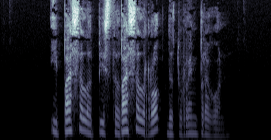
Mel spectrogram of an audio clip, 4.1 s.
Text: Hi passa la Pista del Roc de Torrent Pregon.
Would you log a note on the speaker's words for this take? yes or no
yes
